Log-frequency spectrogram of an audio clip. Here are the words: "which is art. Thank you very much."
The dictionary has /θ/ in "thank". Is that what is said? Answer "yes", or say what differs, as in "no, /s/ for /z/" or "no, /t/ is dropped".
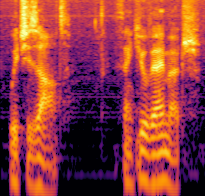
yes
